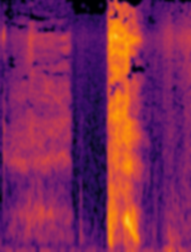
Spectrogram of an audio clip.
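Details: A single sharp, forceful cough after a drink went down the wrong way, with faint room noise.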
